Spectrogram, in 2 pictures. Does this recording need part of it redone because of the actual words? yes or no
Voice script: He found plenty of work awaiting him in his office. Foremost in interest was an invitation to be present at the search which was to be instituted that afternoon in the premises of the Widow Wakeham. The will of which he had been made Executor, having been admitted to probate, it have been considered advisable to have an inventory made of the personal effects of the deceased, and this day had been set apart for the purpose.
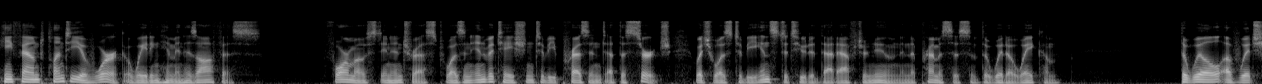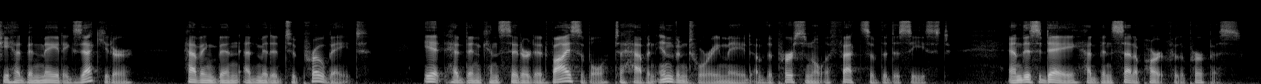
yes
